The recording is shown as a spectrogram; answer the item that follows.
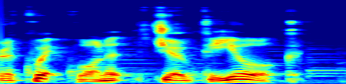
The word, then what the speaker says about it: Duke of York: quick one at the Joker York. Now I always pronounce this Joker Yoke, but each to their own.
